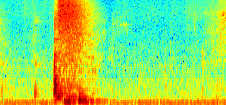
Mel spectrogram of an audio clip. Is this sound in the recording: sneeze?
yes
